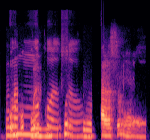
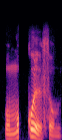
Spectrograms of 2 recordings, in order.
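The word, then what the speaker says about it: Umm Kulthum: Ummu Kulsum. Ya, dhammah Bu. Ummu Kulthum dhammahku. Kedengaran dulu. Kalau Ummu Kulthum kayaknya ada ya di Indonesia, ada orang namanya Ummu Kulthum ya.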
